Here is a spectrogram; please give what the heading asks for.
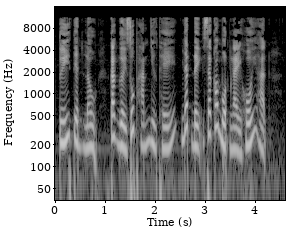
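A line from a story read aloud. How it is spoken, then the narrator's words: Harsh, menacing tone. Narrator (Vietnamese): Mạc Thanh Huyền … gằn giọng nói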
